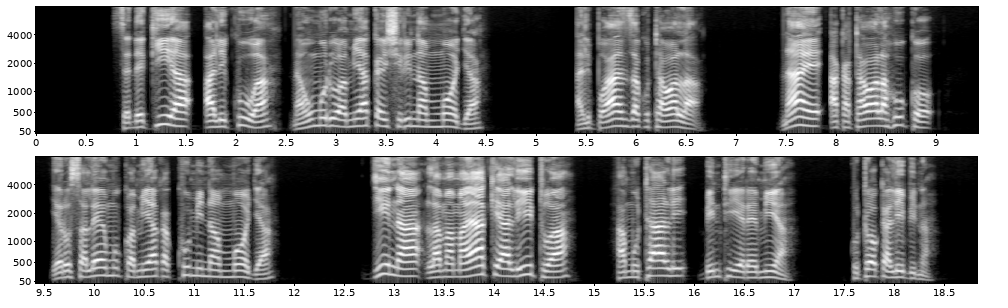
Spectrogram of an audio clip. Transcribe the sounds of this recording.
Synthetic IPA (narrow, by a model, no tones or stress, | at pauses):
sɛɗɛkiaːlikuwanaum̩ɾiwamiakaiʃiɾinam̩mɔʄa | alipɔanzakutawala̰ | najɛakatawalaɦukɔ | jɛɾusalɛmukwamiakakuminam̩mɔʄa | ʄinalamamajakɛaliːtwa | hamutalibintijɛɾɛmia̰ | kutɔkalibna̰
